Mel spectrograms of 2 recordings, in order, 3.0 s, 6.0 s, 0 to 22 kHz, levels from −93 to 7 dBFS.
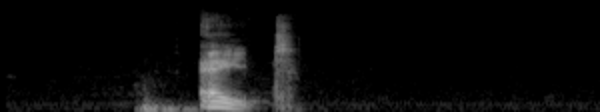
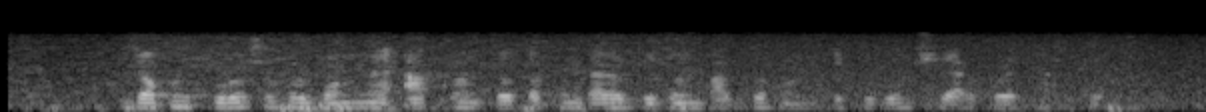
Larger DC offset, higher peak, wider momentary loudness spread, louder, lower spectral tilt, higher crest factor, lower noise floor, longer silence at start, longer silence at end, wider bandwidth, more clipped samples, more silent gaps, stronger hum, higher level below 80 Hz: neither; about the same, -14 dBFS vs -14 dBFS; first, 23 LU vs 19 LU; first, -32 LUFS vs -36 LUFS; about the same, -5 dB/octave vs -5.5 dB/octave; about the same, 26 dB vs 24 dB; first, -83 dBFS vs -56 dBFS; first, 0.7 s vs 0.05 s; first, 1.55 s vs 0 s; first, 14 kHz vs 7.6 kHz; neither; neither; neither; about the same, -64 dBFS vs -60 dBFS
